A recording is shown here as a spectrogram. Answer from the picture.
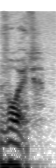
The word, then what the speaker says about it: Voight: Let's listen to John Bite. I pronounce his name bad. Please forgive me. – Hi, I'm John Voight.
